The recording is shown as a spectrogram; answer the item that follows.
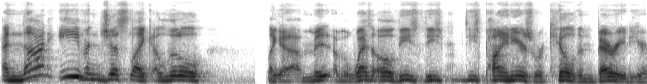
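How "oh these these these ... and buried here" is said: plain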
